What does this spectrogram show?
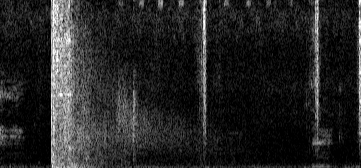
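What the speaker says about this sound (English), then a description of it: "if I miss my sniper shot, what do you want me to do?" A sniper rifle fires in the Fortnite video game: one sharp, loud report with a short decaying tail, followed by fainter clicks and small game sounds.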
